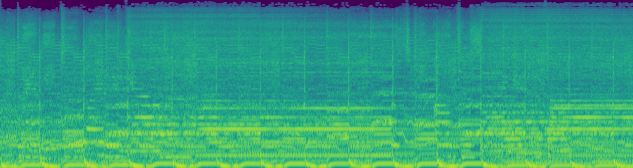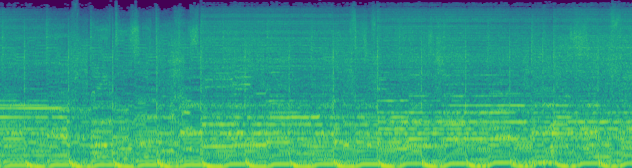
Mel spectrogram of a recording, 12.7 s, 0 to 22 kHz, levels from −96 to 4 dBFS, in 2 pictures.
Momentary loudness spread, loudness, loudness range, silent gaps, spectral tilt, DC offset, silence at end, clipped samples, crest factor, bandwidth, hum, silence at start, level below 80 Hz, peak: 1 LU; -10 LUFS; 0 LU; none; -4.5 dB/octave; under 0.1%; 0 s; under 0.1%; 10 dB; 19.5 kHz; none; 0 s; -16 dBFS; 0 dBFS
